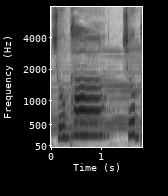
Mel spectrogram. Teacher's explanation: శుభాశుభ తాళవ్యషు పక్కన మహాప్రాణాక్షము భా దీర్ఘముతో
